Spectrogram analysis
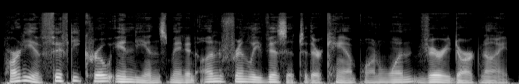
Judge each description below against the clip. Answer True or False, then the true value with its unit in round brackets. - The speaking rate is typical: False (210 wpm)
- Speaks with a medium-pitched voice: False (105 Hz)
